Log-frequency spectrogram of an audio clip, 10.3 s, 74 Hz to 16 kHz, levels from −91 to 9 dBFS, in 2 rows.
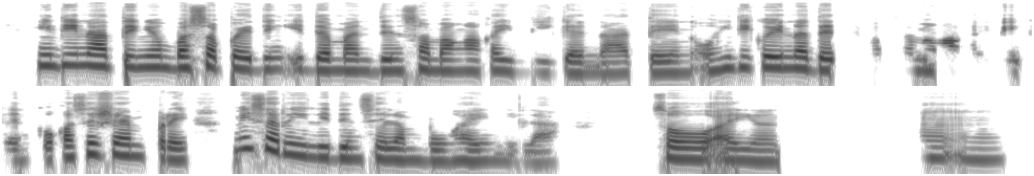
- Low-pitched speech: No, high, 205 Hz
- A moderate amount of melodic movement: Yes, average, 4.1 semitones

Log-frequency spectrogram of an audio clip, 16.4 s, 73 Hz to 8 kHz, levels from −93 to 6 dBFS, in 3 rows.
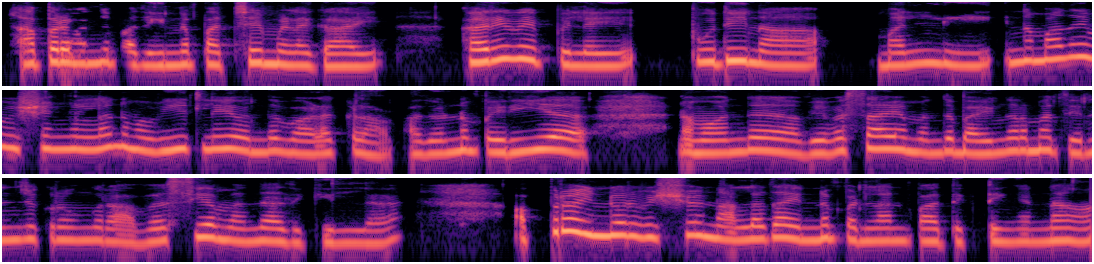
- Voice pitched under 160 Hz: No, very high, 255 Hz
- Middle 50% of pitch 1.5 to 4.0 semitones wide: Yes, average, 3.4 semitones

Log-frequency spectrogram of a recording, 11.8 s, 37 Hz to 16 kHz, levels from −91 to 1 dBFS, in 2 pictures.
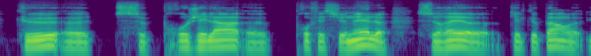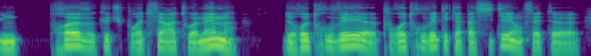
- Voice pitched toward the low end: Yes, very low, 95 Hz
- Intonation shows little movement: No, average, 3.5 semitones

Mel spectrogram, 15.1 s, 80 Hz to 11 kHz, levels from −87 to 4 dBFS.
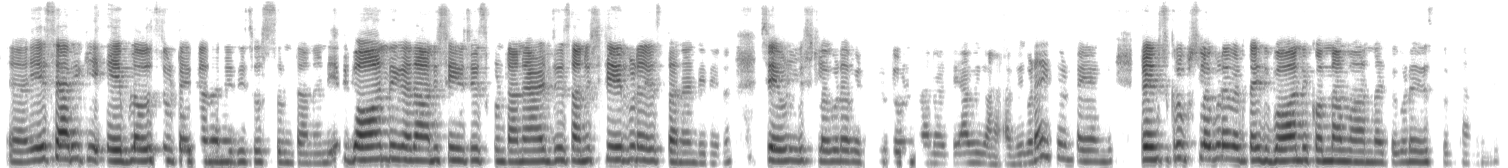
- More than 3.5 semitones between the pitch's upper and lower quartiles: No, average, 2.9 semitones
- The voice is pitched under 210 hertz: No, high, 220 Hz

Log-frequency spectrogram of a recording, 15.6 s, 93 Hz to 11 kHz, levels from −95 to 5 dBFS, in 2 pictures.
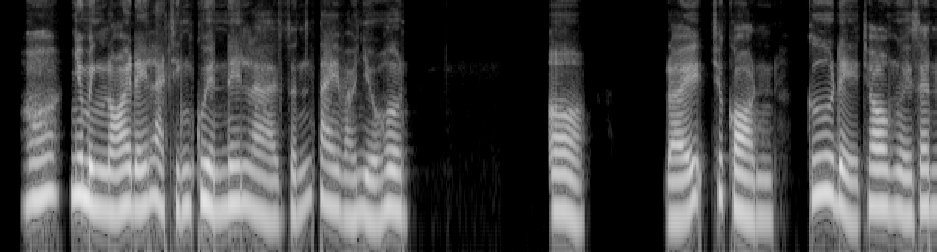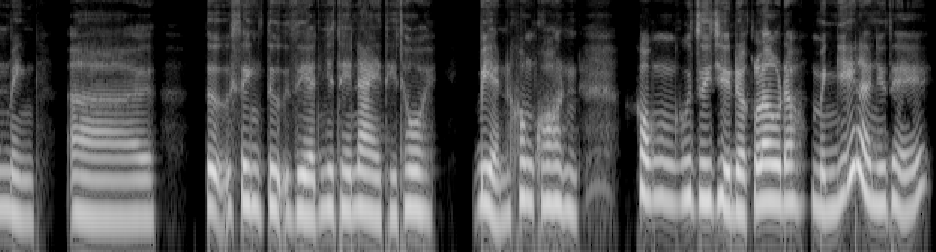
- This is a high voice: Yes, high, 220 Hz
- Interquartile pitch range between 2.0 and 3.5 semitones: Yes, average, 3.0 semitones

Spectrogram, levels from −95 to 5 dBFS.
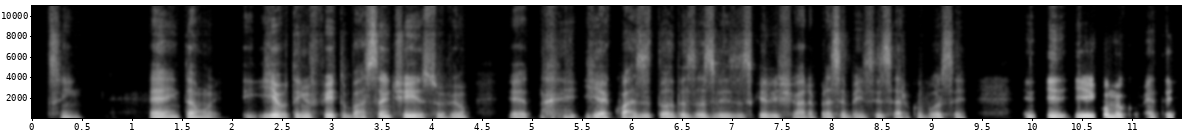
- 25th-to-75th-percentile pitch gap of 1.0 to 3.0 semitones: Yes, average, 2.7 semitones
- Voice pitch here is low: Yes, low, 105 Hz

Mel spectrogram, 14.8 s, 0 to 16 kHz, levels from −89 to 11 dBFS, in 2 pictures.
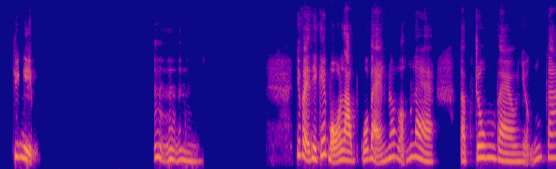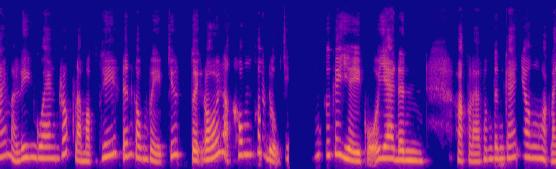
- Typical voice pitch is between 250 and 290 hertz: No, high, 235 Hz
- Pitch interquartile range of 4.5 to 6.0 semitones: Yes, average, 5.3 semitones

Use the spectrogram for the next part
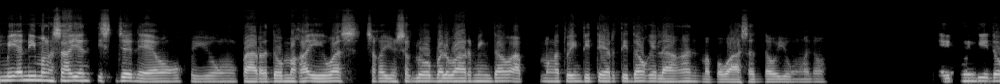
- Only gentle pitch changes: Yes, narrow, 2.1 semitones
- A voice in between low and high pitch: Yes, medium, 145 Hz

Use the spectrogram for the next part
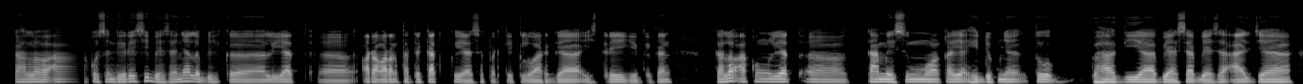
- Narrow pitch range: Yes, narrow, 1.8 semitones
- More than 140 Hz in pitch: No, low, 110 Hz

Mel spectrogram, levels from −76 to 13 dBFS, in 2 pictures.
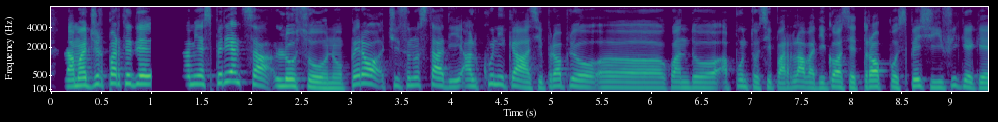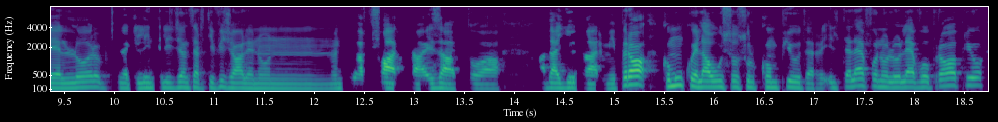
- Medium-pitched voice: Yes, medium, 150 Hz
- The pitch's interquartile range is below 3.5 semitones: No, average, 4.8 semitones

